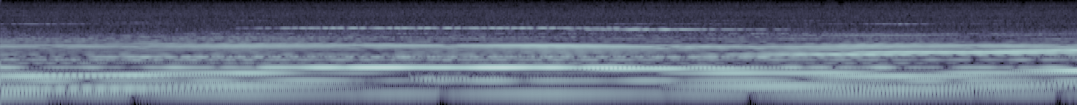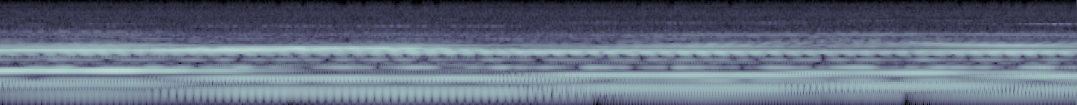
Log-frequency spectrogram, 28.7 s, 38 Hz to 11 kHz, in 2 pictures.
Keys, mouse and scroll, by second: 2.1 ctrl+space, 11.6 ctrl+alt+shift+e.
